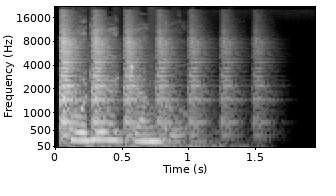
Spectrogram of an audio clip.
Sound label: hit delay echo slow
